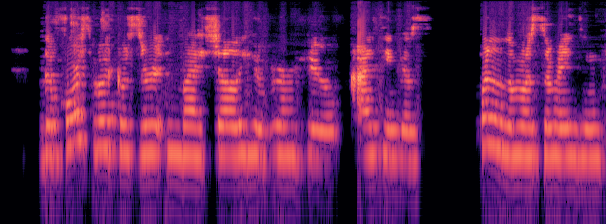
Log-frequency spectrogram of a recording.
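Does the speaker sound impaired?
Yes: ALS; attends ALS clinic.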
